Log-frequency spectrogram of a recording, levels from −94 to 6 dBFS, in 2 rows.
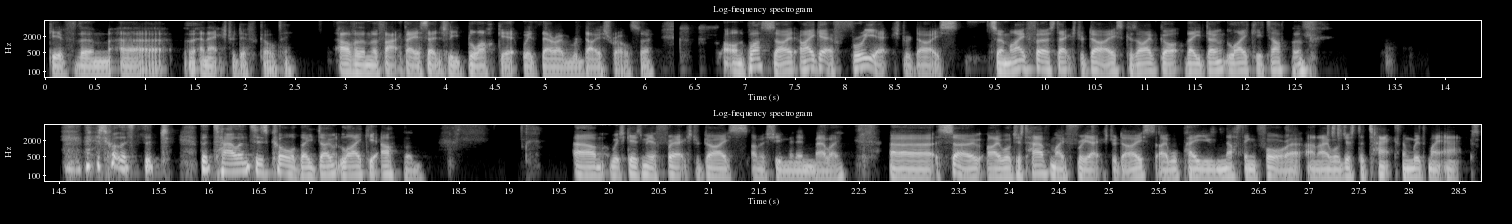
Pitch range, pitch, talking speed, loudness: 85-110 Hz, 100 Hz, 200 wpm, -24 LUFS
